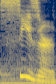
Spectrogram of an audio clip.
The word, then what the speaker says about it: Caesar: We started pronouncing it Caesar, though, because French.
